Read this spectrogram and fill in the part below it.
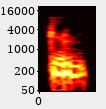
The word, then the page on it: kiln: Indian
